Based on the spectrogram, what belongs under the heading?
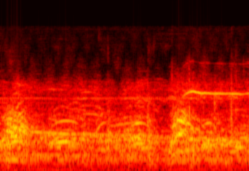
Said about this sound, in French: Les rues de Johannesburg, à l'ordinaire si vide, réchauffées par une foule enthousiaste, noirs et blancs mélangés.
